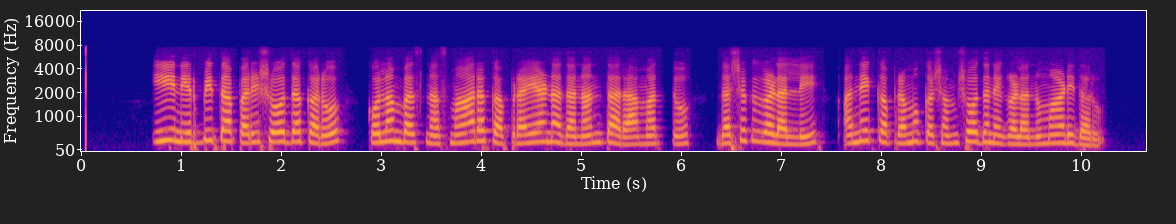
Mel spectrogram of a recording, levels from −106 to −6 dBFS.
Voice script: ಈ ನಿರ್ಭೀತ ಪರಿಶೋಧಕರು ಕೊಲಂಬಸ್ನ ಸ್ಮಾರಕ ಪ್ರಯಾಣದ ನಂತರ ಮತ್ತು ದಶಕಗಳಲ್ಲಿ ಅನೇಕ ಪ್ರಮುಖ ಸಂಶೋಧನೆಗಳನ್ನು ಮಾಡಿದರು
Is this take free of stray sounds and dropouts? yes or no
yes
